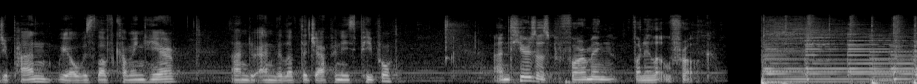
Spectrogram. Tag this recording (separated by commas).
Music, Speech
